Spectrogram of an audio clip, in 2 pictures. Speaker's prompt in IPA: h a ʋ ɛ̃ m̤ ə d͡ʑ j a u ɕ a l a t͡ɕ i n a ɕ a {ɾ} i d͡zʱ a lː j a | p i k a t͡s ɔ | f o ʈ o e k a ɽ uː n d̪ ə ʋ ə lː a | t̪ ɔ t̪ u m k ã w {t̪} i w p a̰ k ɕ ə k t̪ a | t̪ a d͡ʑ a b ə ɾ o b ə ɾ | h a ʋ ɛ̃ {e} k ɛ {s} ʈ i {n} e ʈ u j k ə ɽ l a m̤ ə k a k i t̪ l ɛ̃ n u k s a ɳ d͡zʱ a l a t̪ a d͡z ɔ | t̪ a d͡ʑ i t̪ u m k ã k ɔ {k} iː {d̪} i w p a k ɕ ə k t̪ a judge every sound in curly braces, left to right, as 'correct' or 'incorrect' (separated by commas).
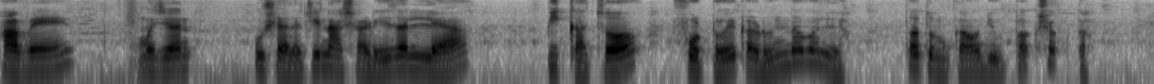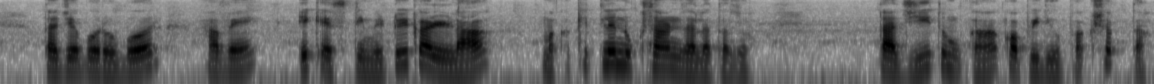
incorrect, incorrect, correct, correct, incorrect, incorrect, correct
